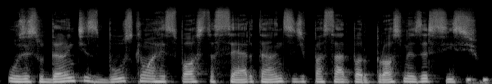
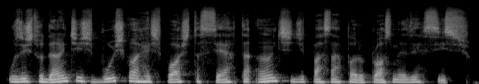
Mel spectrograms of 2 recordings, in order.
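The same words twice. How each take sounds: First: A São Paulo city accent. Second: A Rio accent with hushed 'sh'-like s sounds. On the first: "um paulistano bem, bem da capital ... Ele pronunciaria assim" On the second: "um carioca da capital mesmo ali ... Ele pronunciaria assim"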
